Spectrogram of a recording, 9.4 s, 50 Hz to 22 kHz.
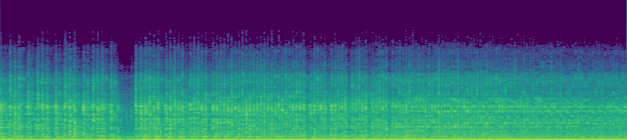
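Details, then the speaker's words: Vintage Scoopmobile LD5P articulating loader (thought late 1940s–early 1950s), sat at least 15 years; with spark on the points, engine catches and keeps running on its own at a low, heavy idle after a brief dip; coolant level unknown, run kept short. "Yeah, we got a runner."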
